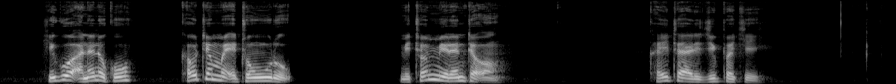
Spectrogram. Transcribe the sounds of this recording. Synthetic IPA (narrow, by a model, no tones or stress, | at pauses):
hiɡɔʔananakɔ | kʰawtɛmːaɛtɔnwuɾo̰ | mitɔmmiɾɛntaʔɔ̰n | kʰajtaːɾɛd͡ʒipːakɛ̰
